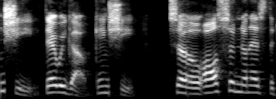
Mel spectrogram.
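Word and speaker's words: jiangshi: like they're called I'm G to try to pronounce it properly J Jen she she yeah Jang g g she there we go Gen shei so also known as the Chinese topping vampire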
